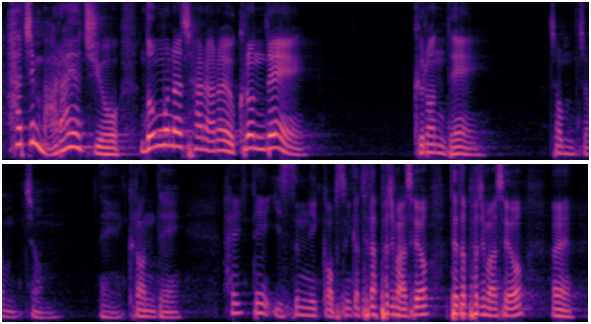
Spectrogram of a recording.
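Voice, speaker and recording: A man with a fairly high voice delivers a sermon to his congregation in church. He keeps firing questions at the listeners and answering them himself. Now and then he slips into short acted voices of people who grumble. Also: big pitch swings, normal speed, a little mellow. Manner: acts out quoted grumblers in short put-on voices. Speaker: pastor. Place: church sanctuary.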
